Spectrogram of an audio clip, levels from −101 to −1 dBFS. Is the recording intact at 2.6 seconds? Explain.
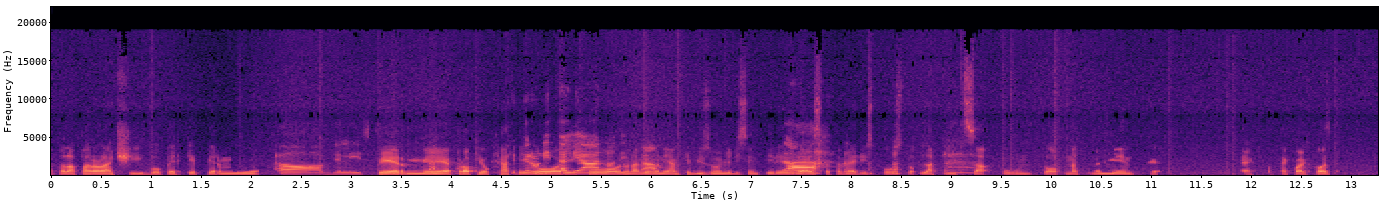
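Yes, the speech at 2.6 seconds plays through intact, with no audible technical fault at that moment.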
